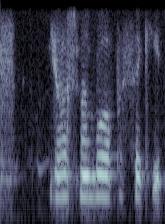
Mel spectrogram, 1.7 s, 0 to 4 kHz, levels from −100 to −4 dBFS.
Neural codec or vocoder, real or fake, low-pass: none; real; 3.6 kHz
